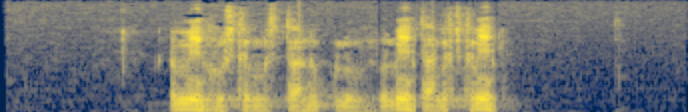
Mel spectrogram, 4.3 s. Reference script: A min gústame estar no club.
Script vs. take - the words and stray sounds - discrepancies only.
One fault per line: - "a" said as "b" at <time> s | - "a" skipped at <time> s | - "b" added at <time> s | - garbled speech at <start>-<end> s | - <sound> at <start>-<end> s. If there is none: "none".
- garbled speech at 2.4-3.1 s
